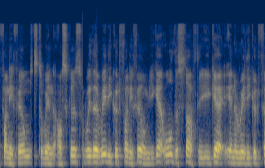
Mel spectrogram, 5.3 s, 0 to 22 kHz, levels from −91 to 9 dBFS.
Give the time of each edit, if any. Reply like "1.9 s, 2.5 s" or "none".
1.6 s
